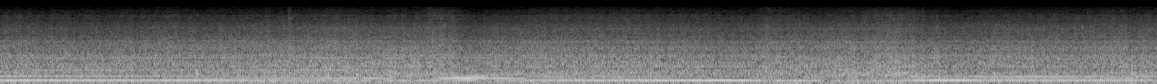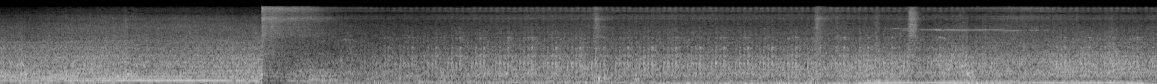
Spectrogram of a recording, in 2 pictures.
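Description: Bulldozer diesel engines rumble and drone steadily close by.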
